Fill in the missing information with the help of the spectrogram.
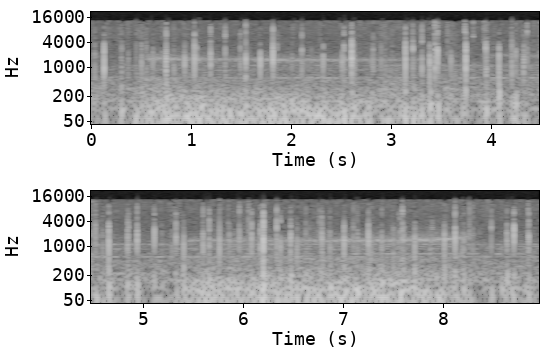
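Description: A thin beeswax-coated fabric food wrap stretched over a fluffy mic windscreen is crinkled and scratched by long nails and fingertips. The result is a steady stream of quick, sharp crackles and ticks over a dense, muffled low rumble, with a faint thin whine drifting in and out.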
